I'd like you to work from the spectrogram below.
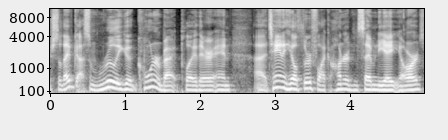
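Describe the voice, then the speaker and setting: Speaking at a very fast pace in an Arkansas accent, a man uses ordinary pitch variation. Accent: US Southern (Arkansas). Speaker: sports radio host. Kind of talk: sports talk radio show. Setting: radio studio.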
